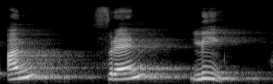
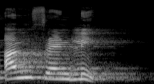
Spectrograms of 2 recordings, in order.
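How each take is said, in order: First: "Unfriendly" drawn out as un, friend, ly; long pauses between the syllables of "Unfriendly". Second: Said in the usual way. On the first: Shown as a demonstration. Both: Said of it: "Now I am splitting the words".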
